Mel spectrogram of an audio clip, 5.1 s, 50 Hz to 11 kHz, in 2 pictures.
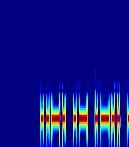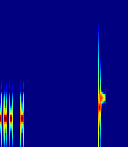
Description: Morse code, heard as a keyed tone, about 22 wpm, 700 Hz. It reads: FALSE
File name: 5 Letter Words - First 3 Letters Given - 22wpm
